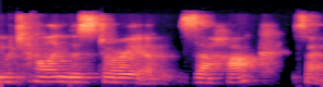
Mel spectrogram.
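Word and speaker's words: Zahhak: then when you were telling the story of zahak is that how you say it yes yes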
